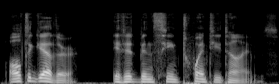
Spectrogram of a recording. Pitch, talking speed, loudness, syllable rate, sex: 115 Hz, 150 wpm, -20 LUFS, 5.1 syllables/s, male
